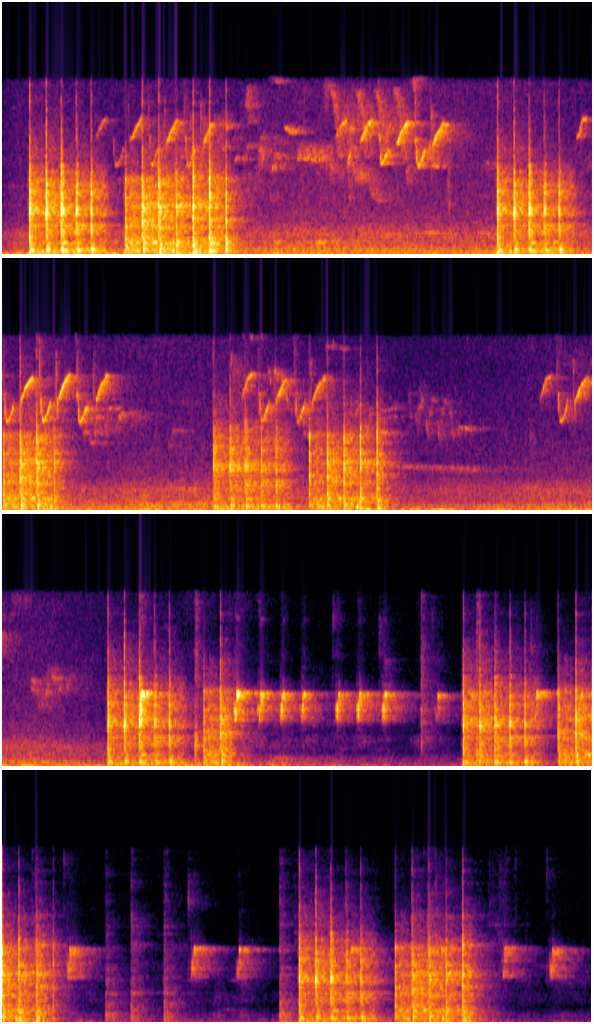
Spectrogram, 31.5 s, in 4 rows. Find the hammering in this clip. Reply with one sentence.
You can hear the hammering from 0.3 to 3.1 s, from 6.6 to 8.7 s, from 10.7 to 13.0 s, from 17.1 to 18.9 s, from 21.9 to 24.4 s and from 27.6 to 29.9 s.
